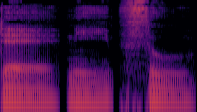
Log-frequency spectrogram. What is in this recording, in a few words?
"tenithu", concat syllables; Affixing experiment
